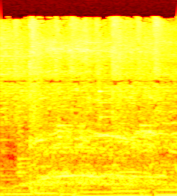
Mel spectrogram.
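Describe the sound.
Several voices together make long, low, droning moos imitating cows, their sustained pitches overlapping and shifting steadily, loud, for a couple of seconds.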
